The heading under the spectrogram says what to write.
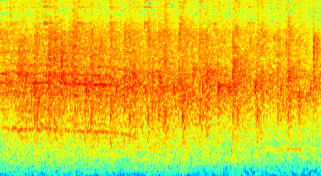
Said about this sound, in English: Give him a clap.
